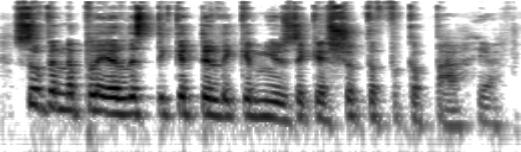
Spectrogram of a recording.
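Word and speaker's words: Southernplayalisticadillacmuzik: Yeah, you have to say it like an Italian. Southern Playlistic Music.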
